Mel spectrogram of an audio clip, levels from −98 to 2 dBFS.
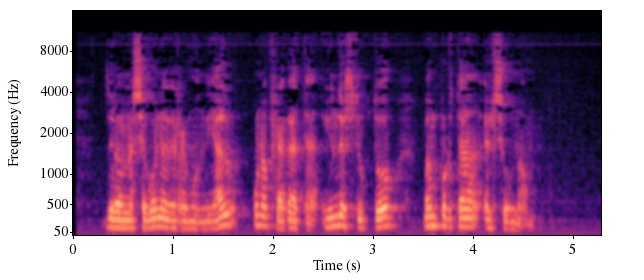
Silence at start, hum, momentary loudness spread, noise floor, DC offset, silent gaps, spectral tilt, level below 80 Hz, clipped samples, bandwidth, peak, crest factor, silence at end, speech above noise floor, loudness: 0.35 s; none; 7 LU; -56 dBFS; under 0.1%; none; -6 dB/octave; -54 dBFS; under 0.1%; 11.5 kHz; -2 dBFS; 18 dB; 0.65 s; 37 dB; -20 LUFS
